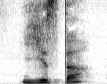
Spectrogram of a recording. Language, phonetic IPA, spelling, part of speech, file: Czech, [ˈjiːzda], jízda, noun, Cs-jízda.ogg
- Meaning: 1. ride 2. cavalry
